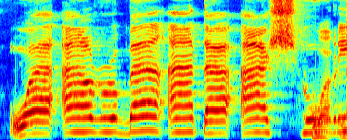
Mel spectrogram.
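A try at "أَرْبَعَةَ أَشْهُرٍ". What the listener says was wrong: Gak ada wawunya Bunda. Wa arba'ata, gak ada wawu. Langsung arba'ata saja.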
